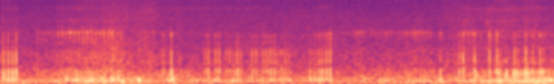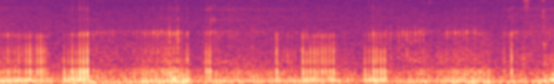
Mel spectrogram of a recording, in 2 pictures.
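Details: Four-month-old Maine Coon cat, tired after running around, indoors, giving a soft, low rumbling snore or purr in steady pulses through the whole stretch, quiet and close, with faint room noise.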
